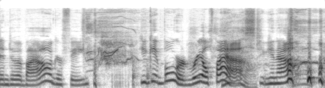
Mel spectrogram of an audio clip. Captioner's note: laughs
